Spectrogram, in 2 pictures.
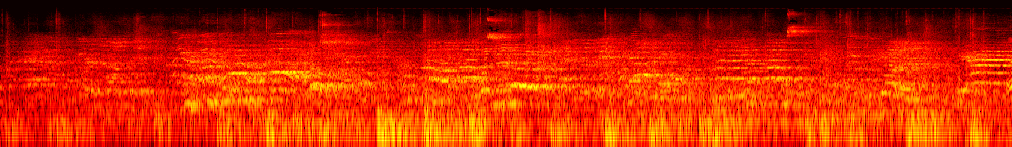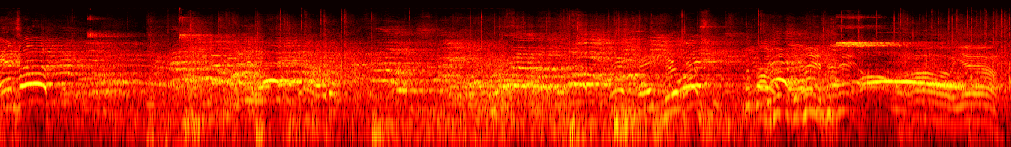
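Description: Basketball being dribbled on a hardwood gym floor among the mixed voices of players and spectators, echoing in a large hall.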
